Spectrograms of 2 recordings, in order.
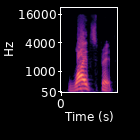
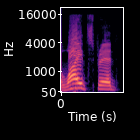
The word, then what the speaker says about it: widespread: them together in a compound noun it's widespread in recent years capsules capsule hotels have gained a widespread popularity also remember to stress the first part here in the hotel in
